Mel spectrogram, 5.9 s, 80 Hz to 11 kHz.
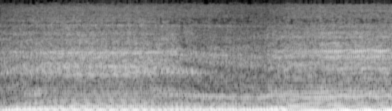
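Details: Yamaha TDM 900 twin at idle: steady mechanical clatter over the exhaust beat, rising slightly with revs; owner unsure whether normal or cam chain rattle.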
